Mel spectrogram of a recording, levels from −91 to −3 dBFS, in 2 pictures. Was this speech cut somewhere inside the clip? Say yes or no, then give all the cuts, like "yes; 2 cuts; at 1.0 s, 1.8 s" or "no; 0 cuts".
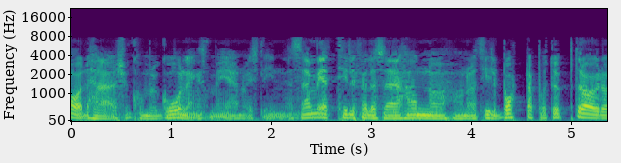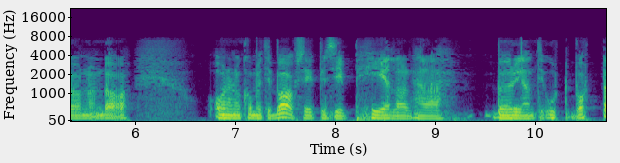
no; 0 cuts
